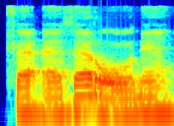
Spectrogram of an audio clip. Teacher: ro selain dia tebal, dia juga ada aliran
